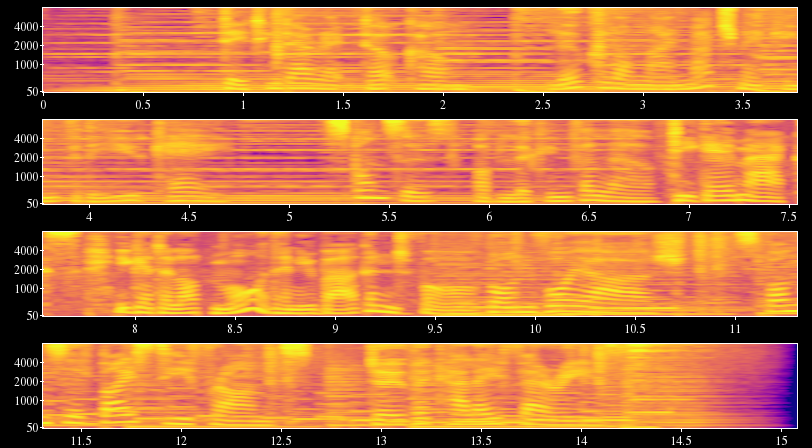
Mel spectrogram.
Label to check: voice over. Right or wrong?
Wrong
